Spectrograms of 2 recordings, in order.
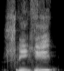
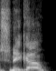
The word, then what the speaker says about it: Sneako: You call me Sneaky. Let's say my name correct. Sniko. Snicklets. Snooper. Snycotic. Is Is it Sneo? Yeah, there you go.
